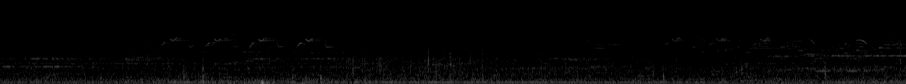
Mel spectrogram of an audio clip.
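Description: Faint outdoor ambience: a bird calling in two runs of quick high chirps, over a low steady hum. A single soft tap comes a little after two seconds in.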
